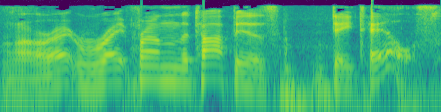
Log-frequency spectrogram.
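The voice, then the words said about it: Bad put-on Southern accent. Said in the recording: “That's my bad southern accent.”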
